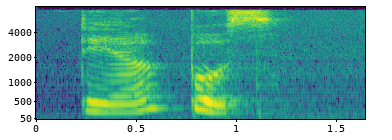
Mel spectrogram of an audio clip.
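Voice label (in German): "Bus", German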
